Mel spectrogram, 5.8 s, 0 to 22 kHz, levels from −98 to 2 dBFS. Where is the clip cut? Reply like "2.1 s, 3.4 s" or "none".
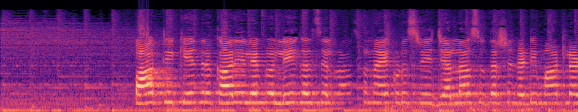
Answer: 1.1 s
